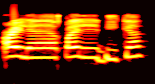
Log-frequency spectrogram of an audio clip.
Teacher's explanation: عین کو وسطی لیکن مڈل تھروٹ سے ادا کریں گے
